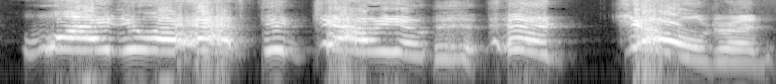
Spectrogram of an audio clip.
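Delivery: sobbing and shouting with outrage; crying shout. Real, not acted. Ranting at Republicans, crying and shouting. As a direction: yell through real tears. Sobbing rant all through.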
